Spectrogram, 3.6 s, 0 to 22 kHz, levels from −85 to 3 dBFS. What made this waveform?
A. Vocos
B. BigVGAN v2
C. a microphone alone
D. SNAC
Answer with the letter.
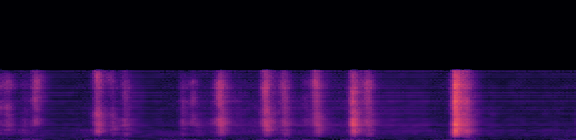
A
